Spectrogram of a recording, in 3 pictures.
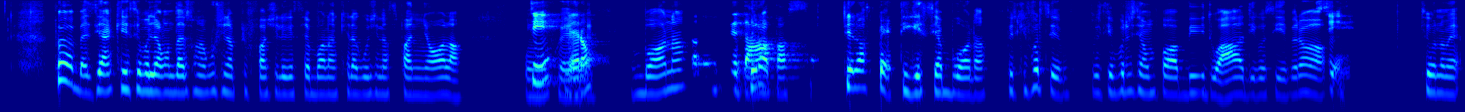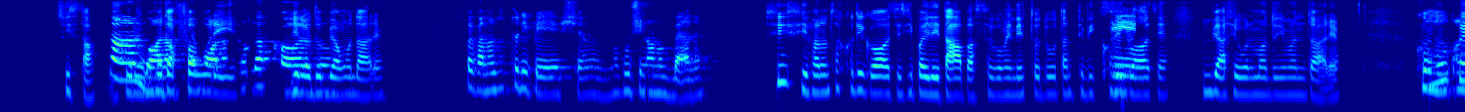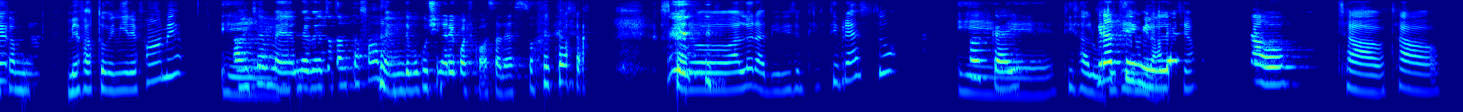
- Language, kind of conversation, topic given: Italian, unstructured, Qual è il piatto tipico della tua zona che ami di più?
- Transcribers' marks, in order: static; unintelligible speech; distorted speech; mechanical hum; other background noise; tapping; unintelligible speech; drawn out: "e"; chuckle; drawn out: "e"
